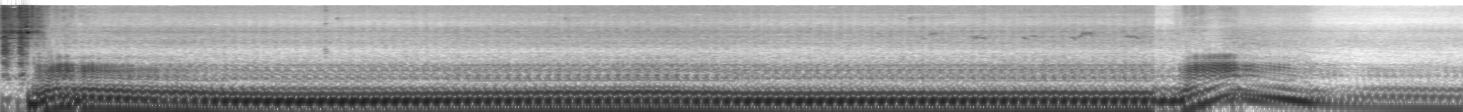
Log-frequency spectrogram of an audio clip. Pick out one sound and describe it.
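A car engine idles with a loud, deep, steady rumble from the exhaust.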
